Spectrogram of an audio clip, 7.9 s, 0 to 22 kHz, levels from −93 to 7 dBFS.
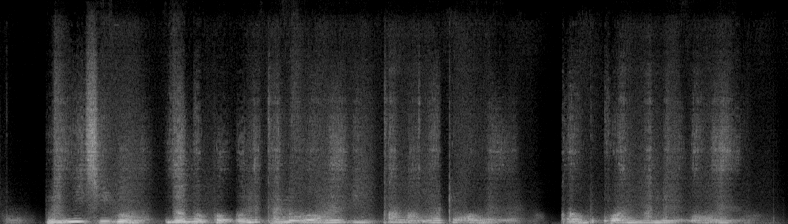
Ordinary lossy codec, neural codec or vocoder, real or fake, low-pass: none; codec, 44.1 kHz, 0.9 kbps, DAC; fake; none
